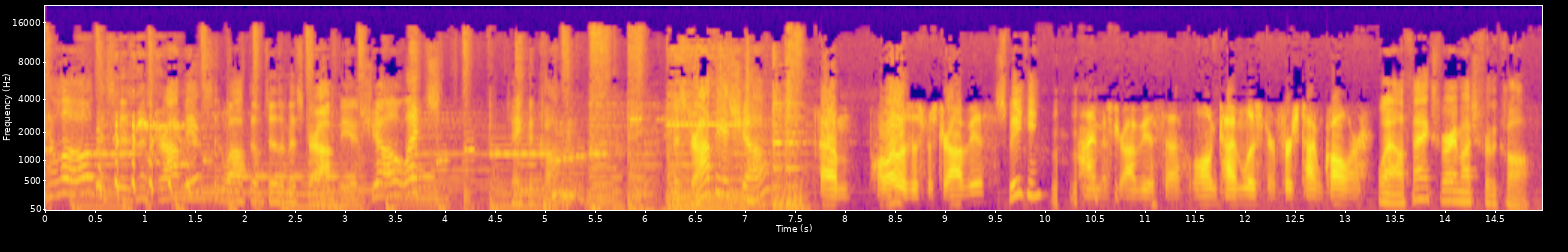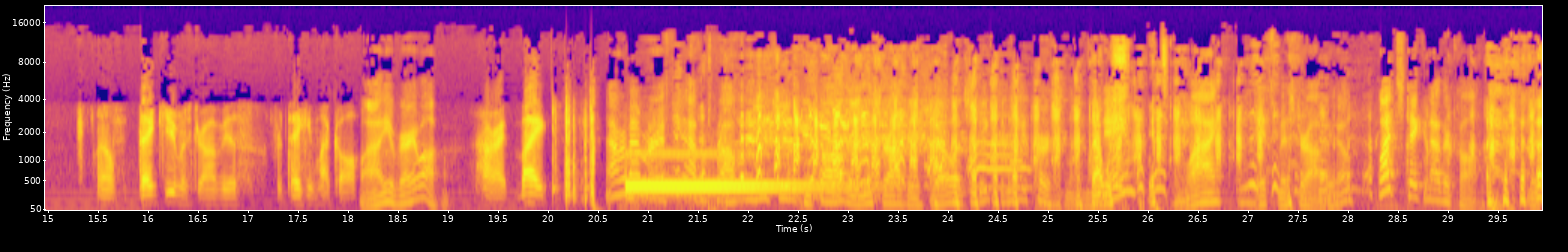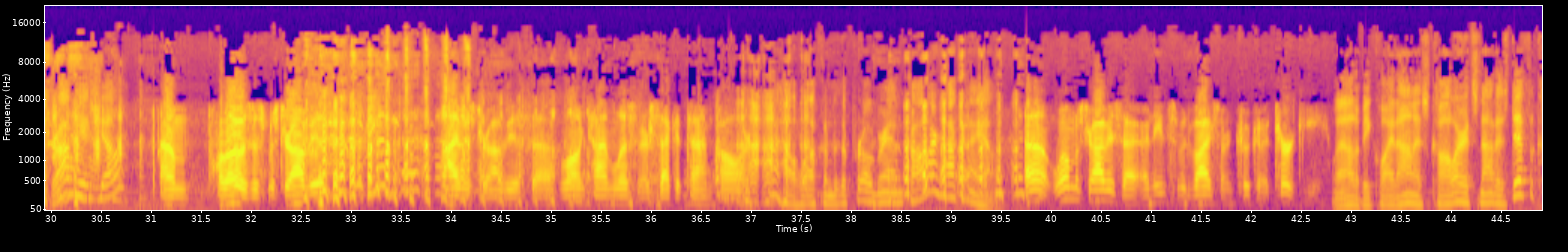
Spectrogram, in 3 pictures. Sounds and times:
Speech: 6.2 - 20.0, 22.5 - 32.9, 33.9 - 44.9.

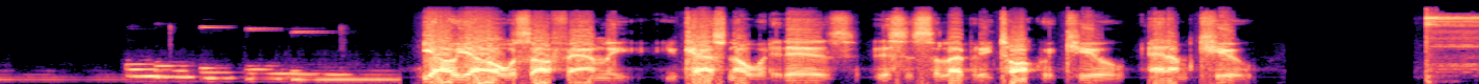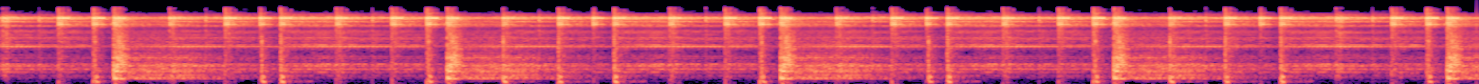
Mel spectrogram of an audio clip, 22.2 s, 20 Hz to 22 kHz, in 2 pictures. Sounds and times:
Hi-hat: 10.7 - 22.1.

